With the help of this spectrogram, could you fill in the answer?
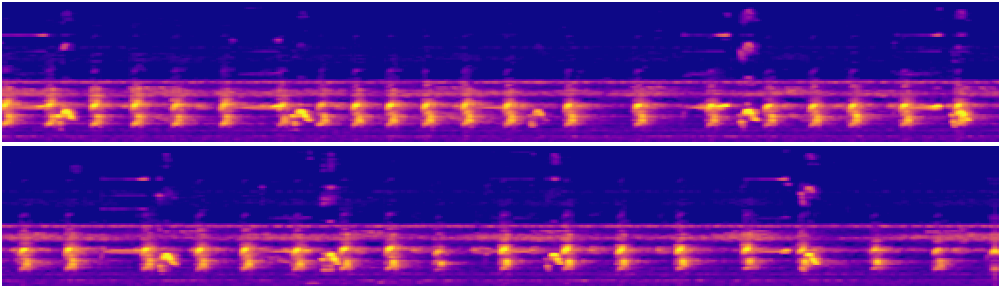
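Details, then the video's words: Male and female prinias trade rapid, sharp high chirps, about four or five a second, in a busy, noisy, unbroken chatter over a faint steady high hum; used as a lure call to make prinias answer. "SUARA PIKAT BURUNG PRENJAK JANTAN & BETINA RIBUT"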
